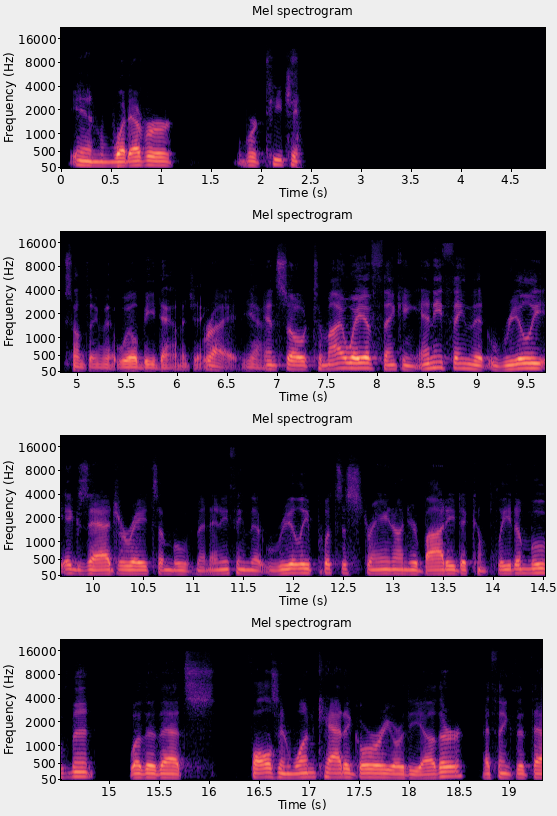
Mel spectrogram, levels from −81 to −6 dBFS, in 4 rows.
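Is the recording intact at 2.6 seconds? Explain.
No. After "in whatever we're" the sound fades into a brief buzz, then silence from 2.35 to 4.90 s, resuming at "that will be damaging" with about 2.5 s lost, likely a long network dropout.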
